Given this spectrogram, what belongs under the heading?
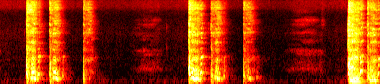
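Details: Painful morning cough: three bouts of harsh coughing, about eight coughs in all, with silent pauses between bouts.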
